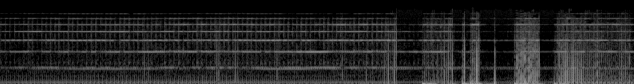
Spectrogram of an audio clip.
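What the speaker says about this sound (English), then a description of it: "An alarm clock," An alarm clock rings with a steady, shrill metallic bell tone that breaks into loud, jangling bursts of ringing near the end, with no voices.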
